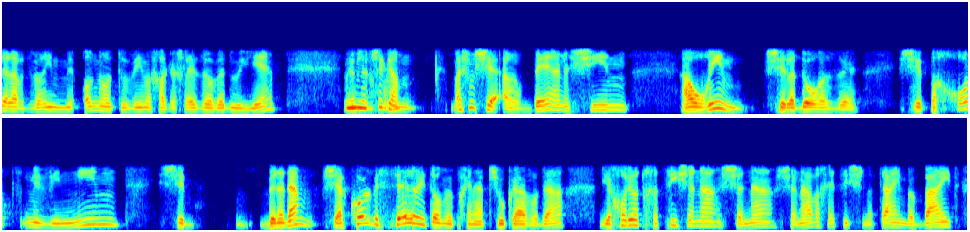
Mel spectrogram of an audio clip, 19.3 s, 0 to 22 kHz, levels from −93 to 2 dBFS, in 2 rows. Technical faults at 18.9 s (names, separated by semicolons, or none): G.729 codec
